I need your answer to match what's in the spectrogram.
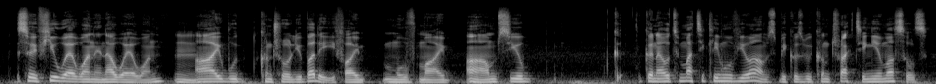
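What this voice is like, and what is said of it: French accent. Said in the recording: “That's just the French accent.”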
